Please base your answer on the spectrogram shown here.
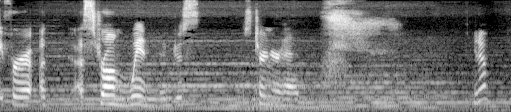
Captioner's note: whooshing sounds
